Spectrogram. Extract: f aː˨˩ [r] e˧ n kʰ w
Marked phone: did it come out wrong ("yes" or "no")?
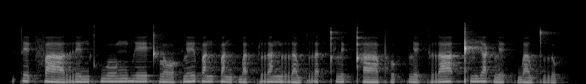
no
